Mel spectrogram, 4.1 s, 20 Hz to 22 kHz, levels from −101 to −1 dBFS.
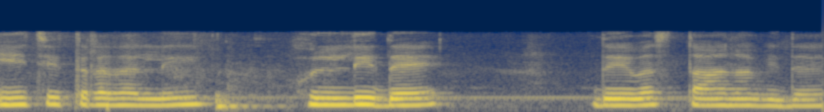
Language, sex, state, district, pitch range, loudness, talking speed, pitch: Kannada, female, Karnataka, Dakshina Kannada, 200-220 Hz, -15 LUFS, 75 wpm, 210 Hz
